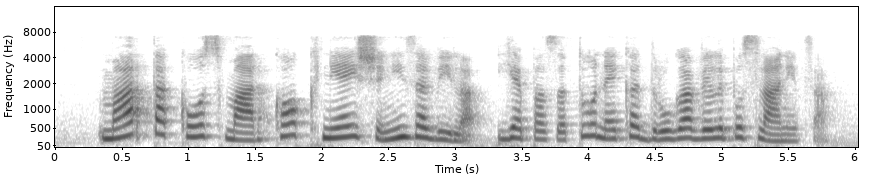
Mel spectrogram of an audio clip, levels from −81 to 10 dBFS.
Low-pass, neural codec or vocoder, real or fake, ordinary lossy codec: 7.2 kHz; codec, 16 kHz, 0.5 kbps, X-Codec, WavLM features, trained on Multilingual LibriSpeech; fake; none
